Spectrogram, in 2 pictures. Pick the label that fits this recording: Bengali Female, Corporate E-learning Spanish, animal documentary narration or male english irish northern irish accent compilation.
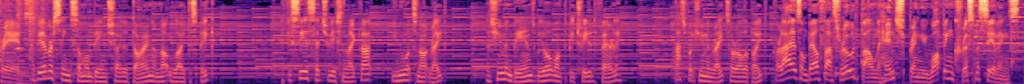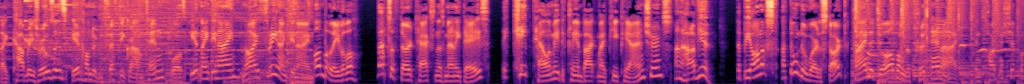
male english irish northern irish accent compilation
